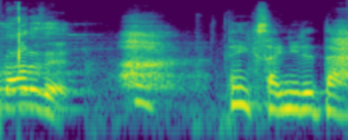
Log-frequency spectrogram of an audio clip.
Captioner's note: sighing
